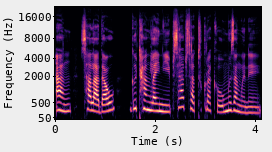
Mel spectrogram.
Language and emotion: Bodo, happy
